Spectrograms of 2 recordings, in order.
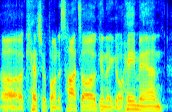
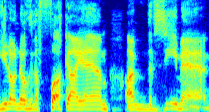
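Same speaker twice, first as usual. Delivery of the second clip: put-on, self-important, indignant ranting boast; 4 semitones higher than usual. Retelling an argument at a food truck: imitating Chad yelling. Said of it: "Chad is yelling at him".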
